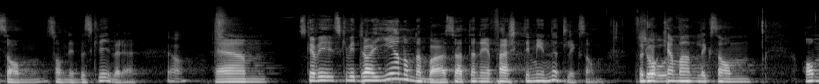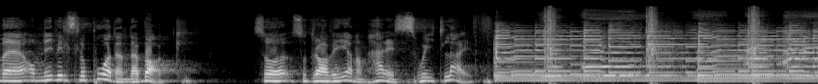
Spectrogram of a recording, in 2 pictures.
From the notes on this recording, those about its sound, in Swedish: 36 Livepodd-special! På Rookie-festivalen i Rock City, Hultsfred. Podden spelas in inför livepublik och har lite svajigare ljud än vanligt, men det är inte värre än att man tolererar det.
